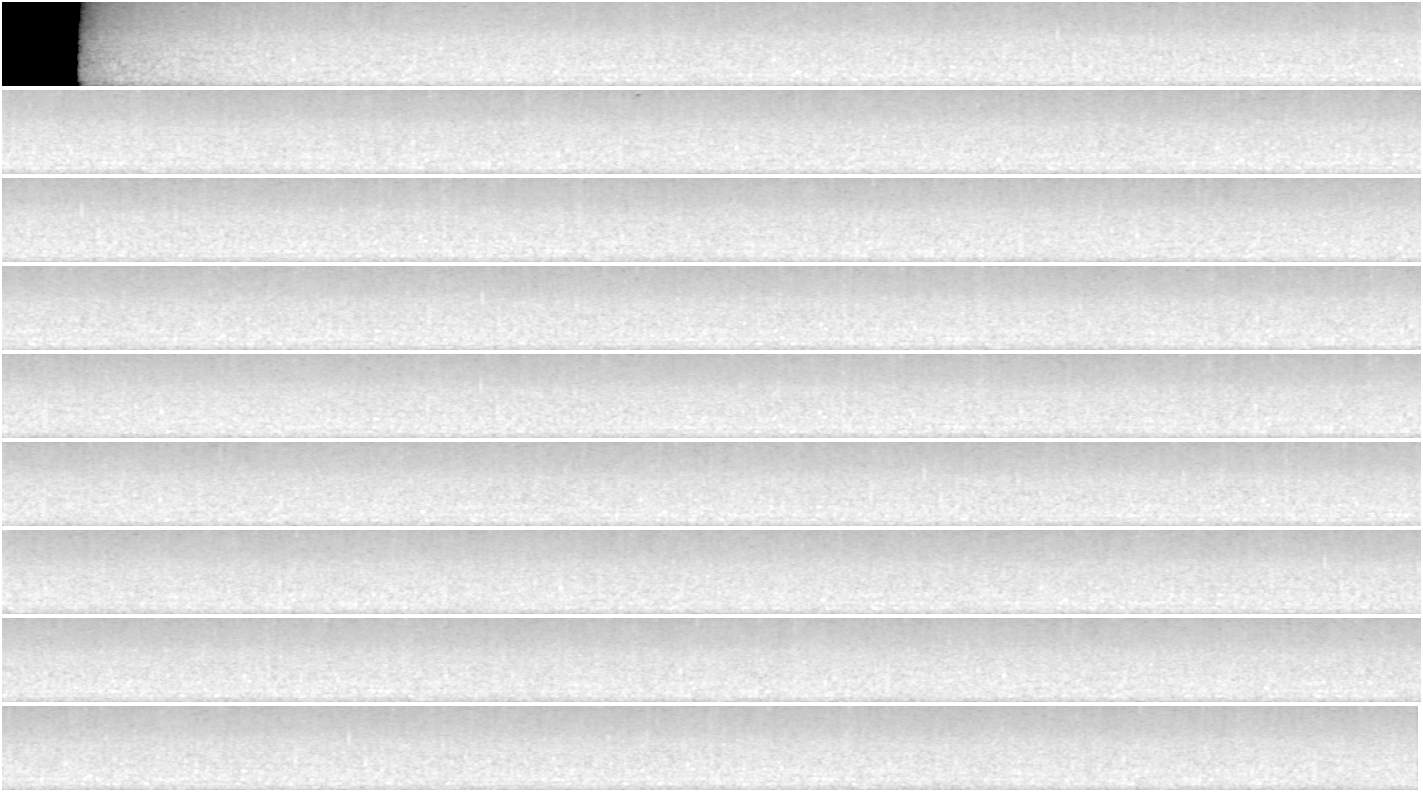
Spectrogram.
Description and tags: Zen Ocean Waves,Ocean Waves Ambience
water, nature, shore, Zen, beach, Ambience, waves, surf, sea, ocean, Crashing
